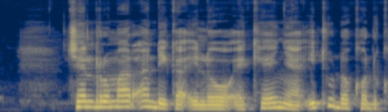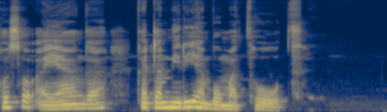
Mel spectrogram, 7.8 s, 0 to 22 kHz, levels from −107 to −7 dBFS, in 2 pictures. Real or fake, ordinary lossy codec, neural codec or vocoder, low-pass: real; none; none; none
